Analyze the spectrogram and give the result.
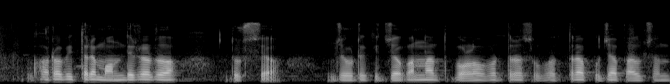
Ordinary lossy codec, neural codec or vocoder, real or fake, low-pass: none; none; real; 7.2 kHz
